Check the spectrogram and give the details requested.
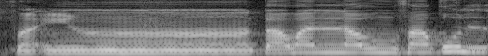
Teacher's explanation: نون ساکن کے بعد تا حرف اخفا میں سے ہے تو یہاں پر اخفا ہوگا، یعنی غنہ زمانی کر کے پڑھیں گے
